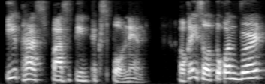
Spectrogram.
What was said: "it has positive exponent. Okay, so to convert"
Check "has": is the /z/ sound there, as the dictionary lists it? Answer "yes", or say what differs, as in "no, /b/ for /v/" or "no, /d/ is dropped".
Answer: no, /s/ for /z/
